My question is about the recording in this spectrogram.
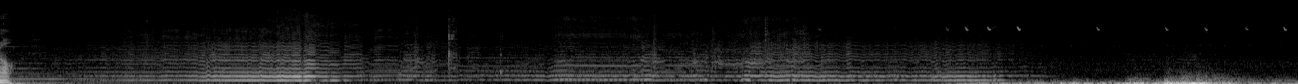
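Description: A fly buzzing close by, its pitch wavering slightly, fading out about ten seconds in. Near the end a low rumble rises, and a small bird gives a run of short high chirps.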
